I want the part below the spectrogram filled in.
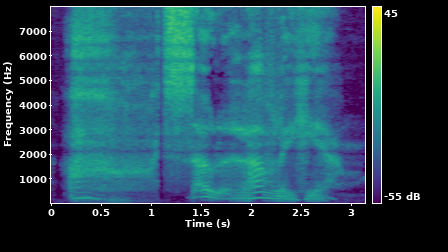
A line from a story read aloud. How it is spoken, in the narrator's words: she breathed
